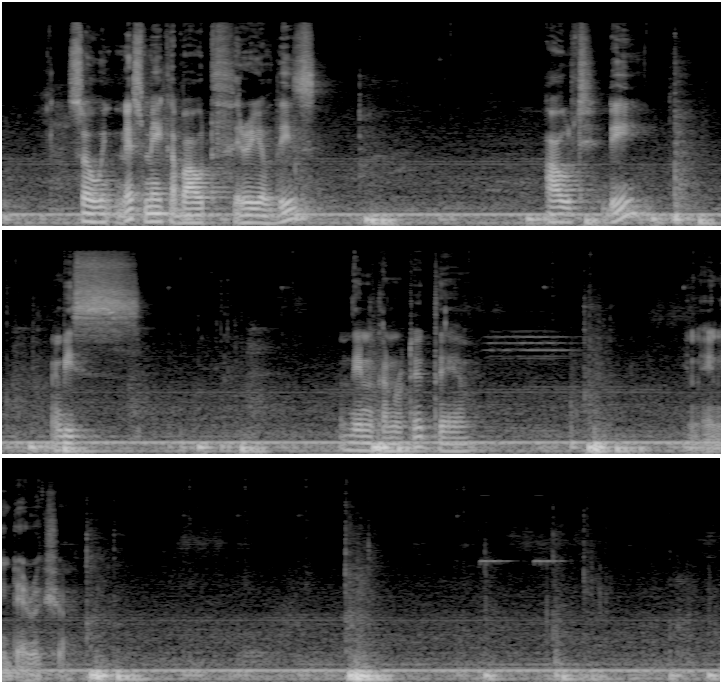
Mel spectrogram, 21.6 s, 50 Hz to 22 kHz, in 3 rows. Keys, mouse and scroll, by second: 1.4-4.4 drag, 2.2-3.6 scroll up 1, 3.6 g, 10.0 click, 10.8 r, 12.7 click, 13.0 r, 14.1 click, 15.2 r, 17.8 r, 20.2 KP_Decimal.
